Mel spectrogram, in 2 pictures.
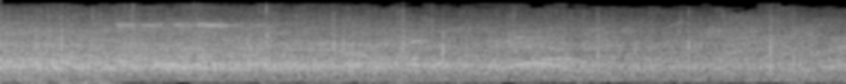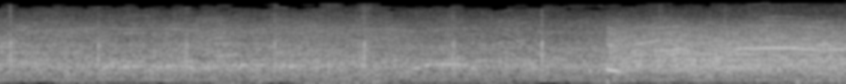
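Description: Stadium crowd noise, a steady haze of many voices with faint scattered calls, slowly dying down.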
